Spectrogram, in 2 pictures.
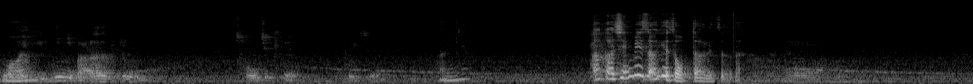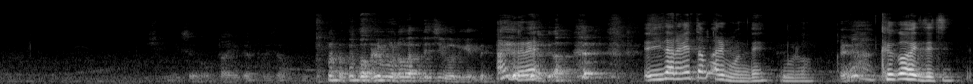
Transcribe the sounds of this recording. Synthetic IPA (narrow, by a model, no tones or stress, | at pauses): mʌibuɲima̰ɾadot͡ɕom | t͡ɕʌŋd͡ʑikʰe | pois͈ejo | aɲo | ak͈aɕʰimmiks͈ʌkʰes̬oʌp̚t͈akɯɾet͈ʌ̰da | ɕʰimiks͈ɯɡʌp̚t͈aikatʌisʰaitɾʌɾɯɭmuɾʌɡandɯɕʰimoɾɯɡendeakɯɾe | isʰaɾamihet͈ʌnmaɾimonde̞muɾu | kɯɡʌid͡ʑe̞t͡ɕi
